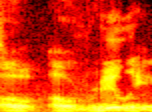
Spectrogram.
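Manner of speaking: loud, sarcastic, dismissive disbelief. Speaker demonstrates a sarcastic, dismissive reply. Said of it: "sarcastic, dismissing".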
